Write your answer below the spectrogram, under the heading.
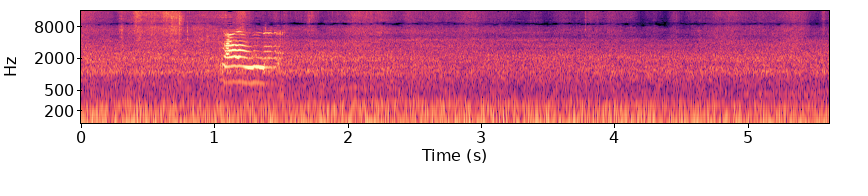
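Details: Hungry stray cat on the street asking for food while wary of other cats: a single short, rising-then-falling meow, richly harmonic, over a steady low rumble of urban background noise.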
